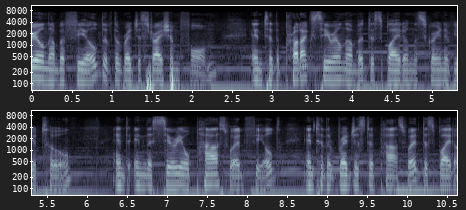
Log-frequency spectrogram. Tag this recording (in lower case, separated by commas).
music, speech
